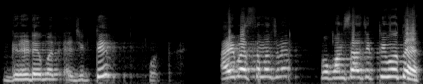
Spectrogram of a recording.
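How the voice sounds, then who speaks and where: A high-voiced man teaches an exam-prep grammar lesson. He keeps asking the class questions and answering them himself. His voice rings out with a long reverb, as if in a hall. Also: big pitch swings, fairly quick.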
